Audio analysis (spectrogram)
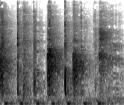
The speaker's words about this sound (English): clapping really loudly.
